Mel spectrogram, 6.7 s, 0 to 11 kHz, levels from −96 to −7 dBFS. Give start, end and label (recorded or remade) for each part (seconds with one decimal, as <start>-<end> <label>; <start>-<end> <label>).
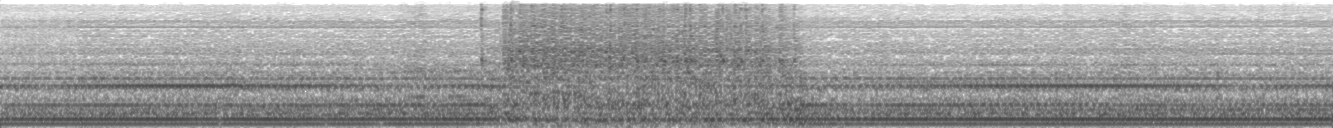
0.0-1.1 recorded; 1.1-3.4 remade; 3.4-6.7 recorded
